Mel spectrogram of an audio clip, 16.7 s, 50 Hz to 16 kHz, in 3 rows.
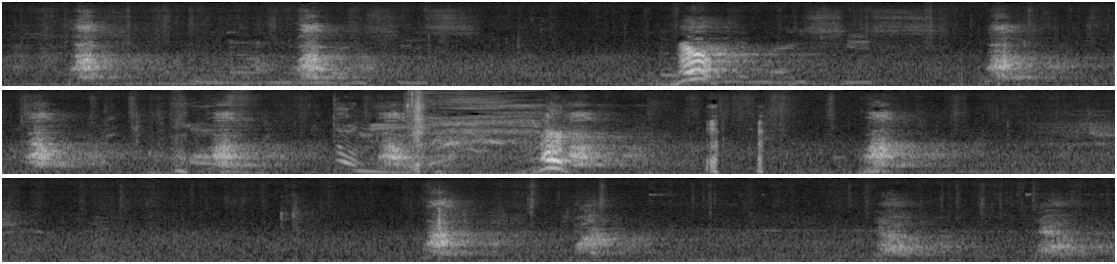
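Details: Old English Sheepdog puppies, eight weeks old, playing in a freezing garden on New Year's Day 2009 with their mother and father; short sharp barks and yips come in irregular bursts, with speech mixed in.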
